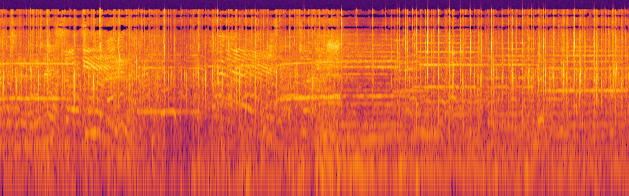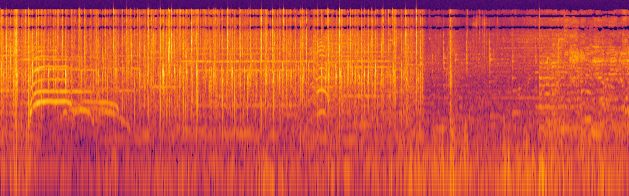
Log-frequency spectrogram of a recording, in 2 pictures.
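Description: Outdoor crowd noise with voices, then from about seven seconds in a steady-beat background music track takes over.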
